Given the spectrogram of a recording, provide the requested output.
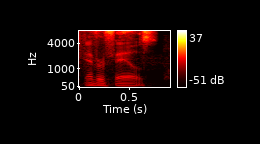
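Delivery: low, soft remark; understated grumble; muttered aside. Real, not acted. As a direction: say it quietly to yourself. First muttered take, then repeated big.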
